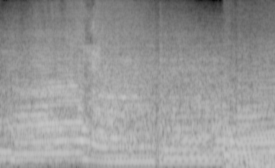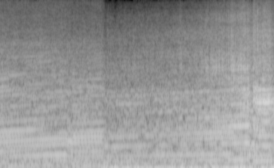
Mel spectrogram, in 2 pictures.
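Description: An Audi race car accelerates hard on a track against a Ducati, its engine roaring and climbing through gears with sharp shifts, loud and continuous.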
